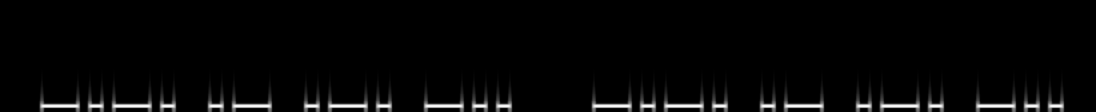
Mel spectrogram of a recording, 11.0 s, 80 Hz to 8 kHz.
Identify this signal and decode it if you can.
Morse code, heard as a keyed tone, about 10 wpm, 250 Hz. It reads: CARD CARD
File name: morse / morse-training-10WPM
